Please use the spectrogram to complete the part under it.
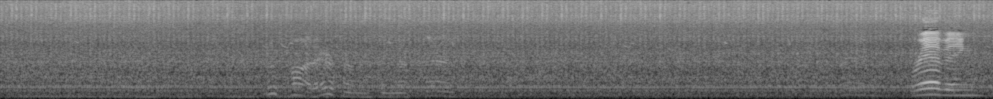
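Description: A car engine idles with a steady hum.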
